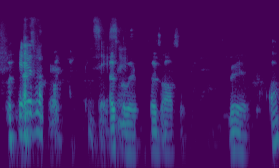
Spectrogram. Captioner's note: laughs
